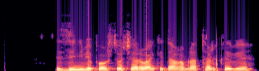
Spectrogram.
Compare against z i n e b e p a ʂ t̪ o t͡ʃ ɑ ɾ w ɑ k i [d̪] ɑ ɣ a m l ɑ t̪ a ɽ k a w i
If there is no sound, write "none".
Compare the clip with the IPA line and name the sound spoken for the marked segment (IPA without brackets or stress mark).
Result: d̪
